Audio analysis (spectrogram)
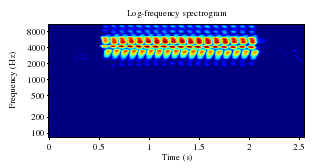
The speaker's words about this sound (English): Junco songs are even and musical. It is also typically shorter than chipping sparrows, lasting up to 2 seconds.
